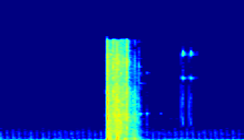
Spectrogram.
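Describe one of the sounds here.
A rifle fires a single loud shot nearby.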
